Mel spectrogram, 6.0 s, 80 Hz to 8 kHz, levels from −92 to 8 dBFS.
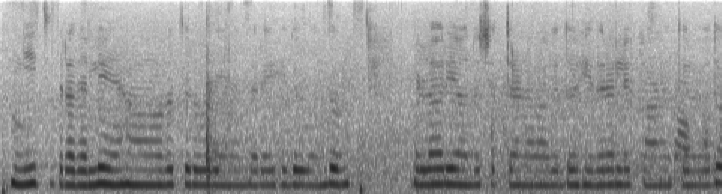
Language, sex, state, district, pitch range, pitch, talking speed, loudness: Kannada, female, Karnataka, Bellary, 220-230 Hz, 225 Hz, 110 wpm, -17 LUFS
